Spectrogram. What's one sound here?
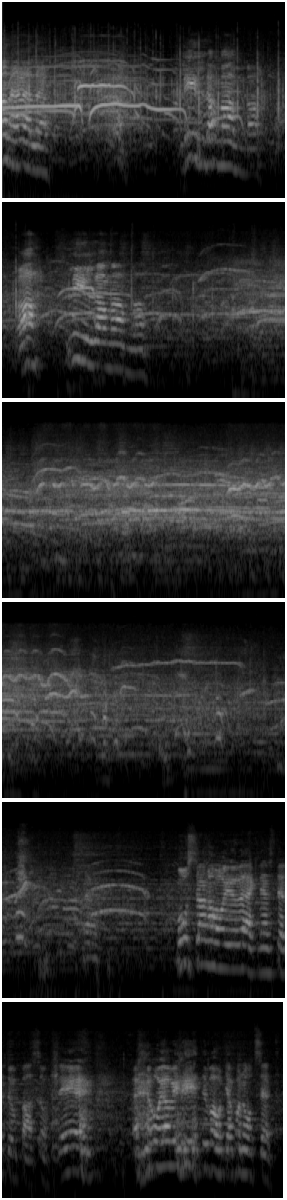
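A young man talks with animation into a microphone over loudspeakers.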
